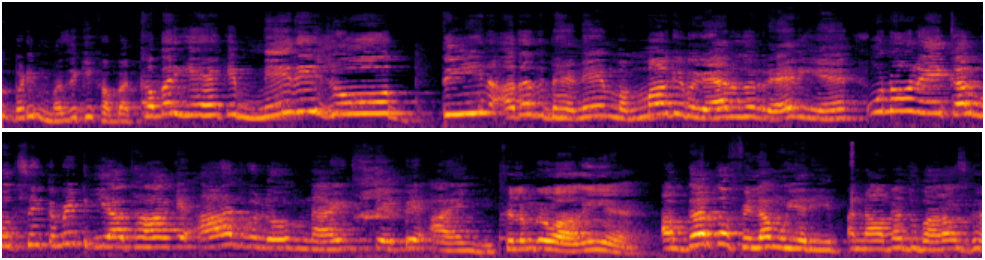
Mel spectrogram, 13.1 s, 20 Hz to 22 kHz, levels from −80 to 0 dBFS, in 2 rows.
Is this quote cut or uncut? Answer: cut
